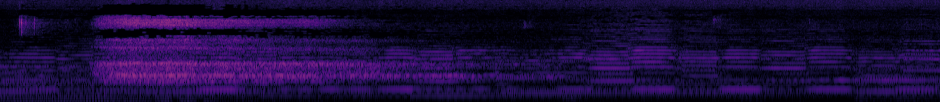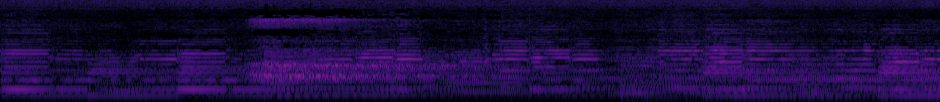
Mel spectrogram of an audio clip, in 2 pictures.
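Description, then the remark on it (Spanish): Two long, breathy, audible exhalations during a guided breathing exercise, each lasting about a second and a half and spaced several seconds apart, over a soft, steady musical drone. “Y desde ahí, con una exhalación sonora”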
